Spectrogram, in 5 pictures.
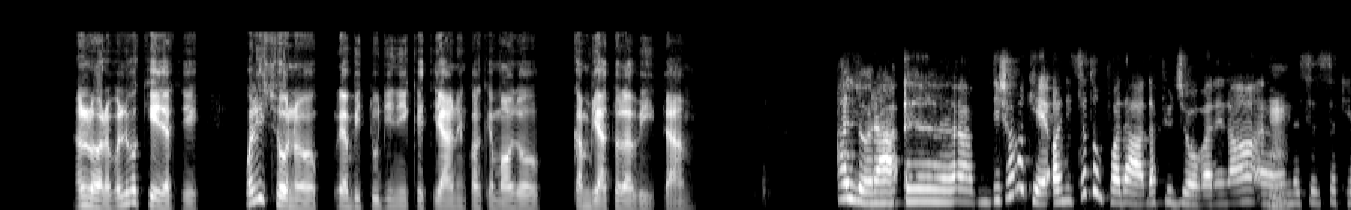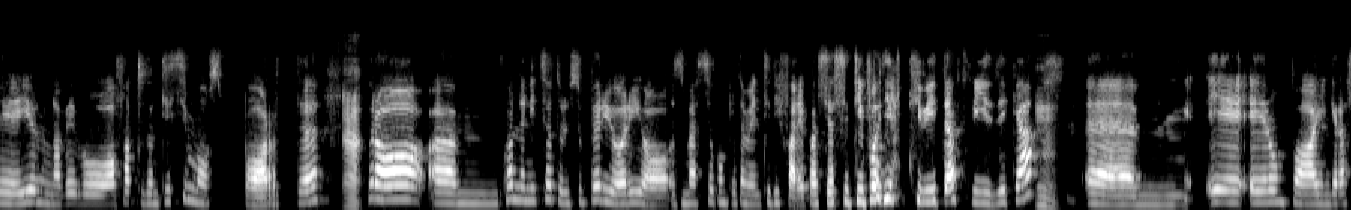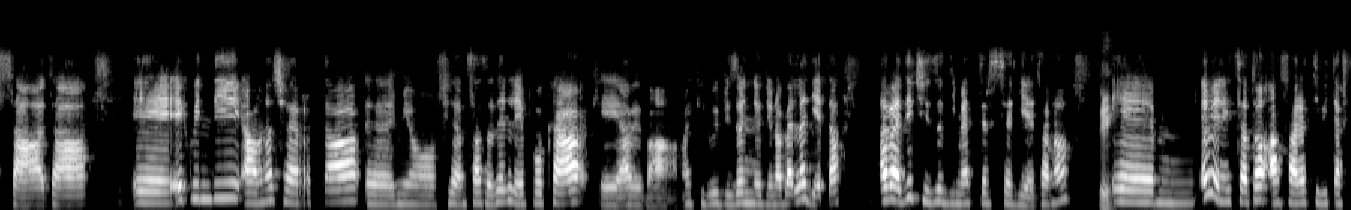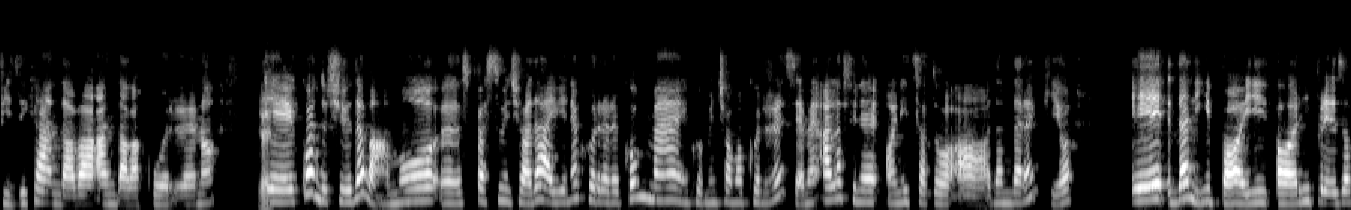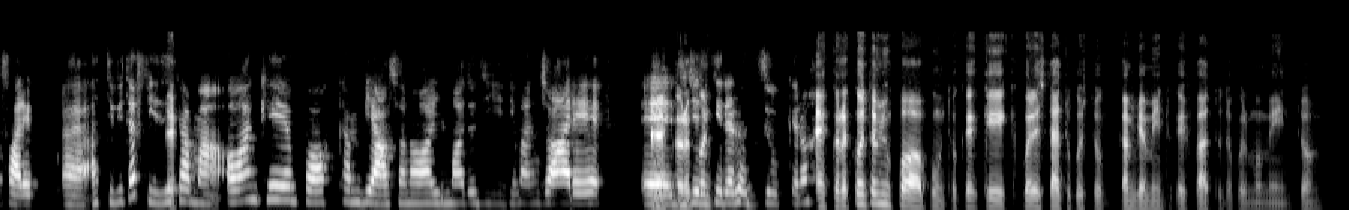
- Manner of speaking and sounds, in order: other background noise; laughing while speaking: "di attività"
- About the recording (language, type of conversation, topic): Italian, podcast, Quali abitudini ti hanno cambiato davvero la vita?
